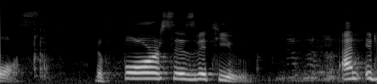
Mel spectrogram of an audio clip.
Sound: audience laughing

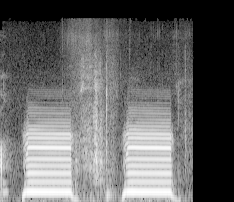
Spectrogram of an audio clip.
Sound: phone buzzing

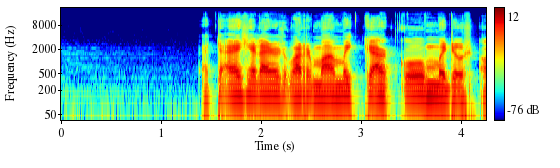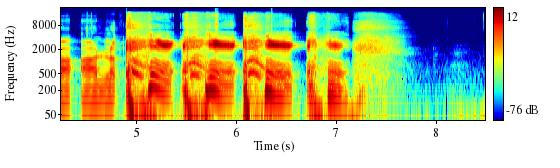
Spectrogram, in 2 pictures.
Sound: laughs

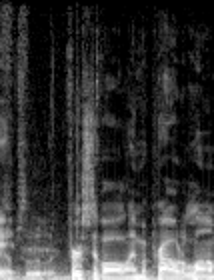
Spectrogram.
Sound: laughing

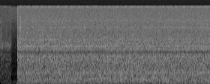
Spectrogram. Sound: outdoor ambience

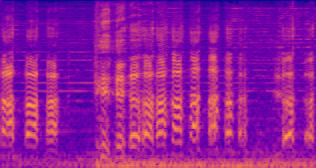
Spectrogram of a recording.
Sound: carefree laughter

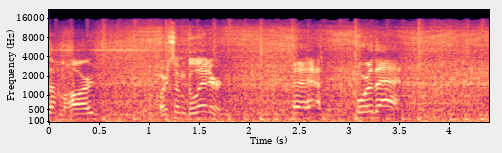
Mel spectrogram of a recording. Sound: laughs

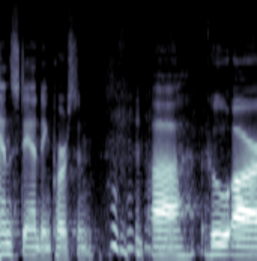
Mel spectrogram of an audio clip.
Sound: laughing

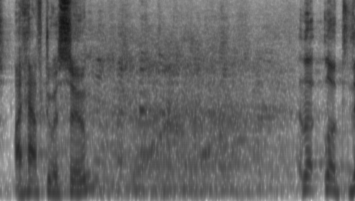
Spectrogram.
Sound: audience laughter

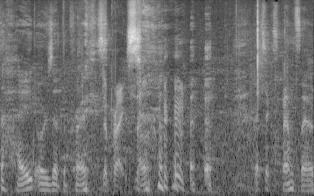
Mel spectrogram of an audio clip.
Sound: laughing

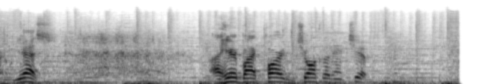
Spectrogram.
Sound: laugh

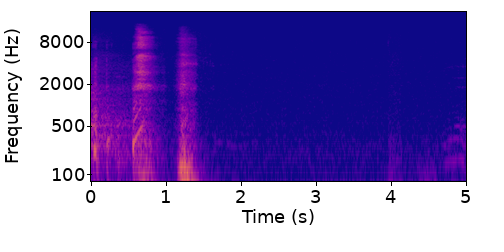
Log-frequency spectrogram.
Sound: laughter

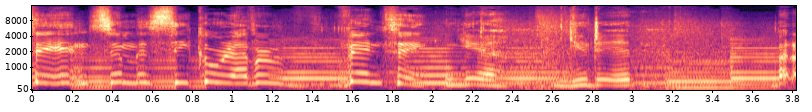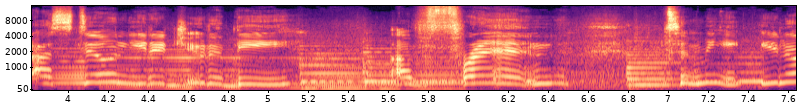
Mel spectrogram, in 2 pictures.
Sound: none

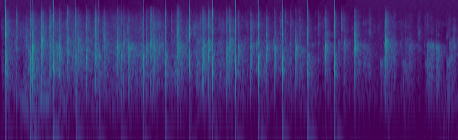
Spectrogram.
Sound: applause

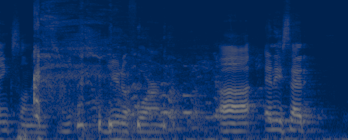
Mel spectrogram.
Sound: audience laughing

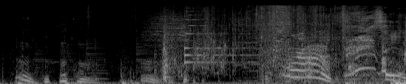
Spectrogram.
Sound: chuckling; soft splash; grunting

